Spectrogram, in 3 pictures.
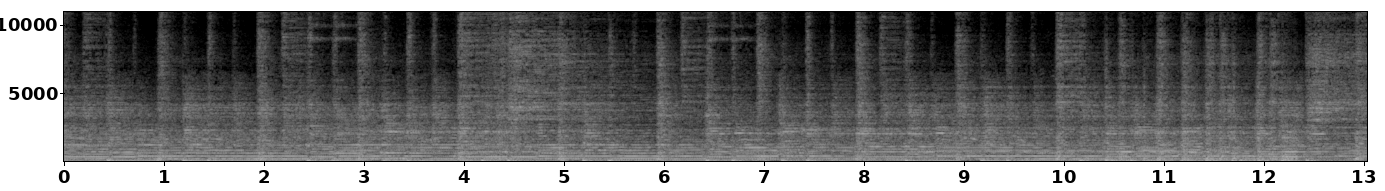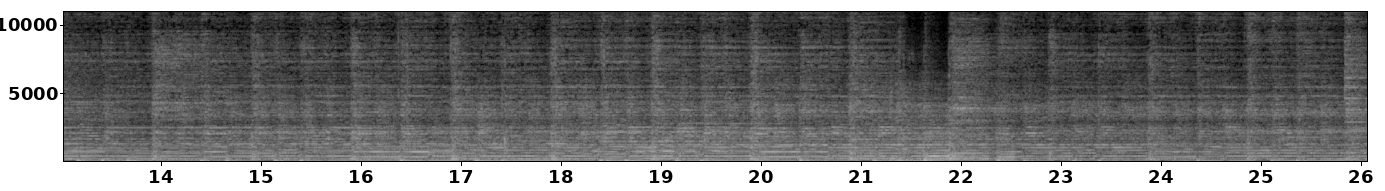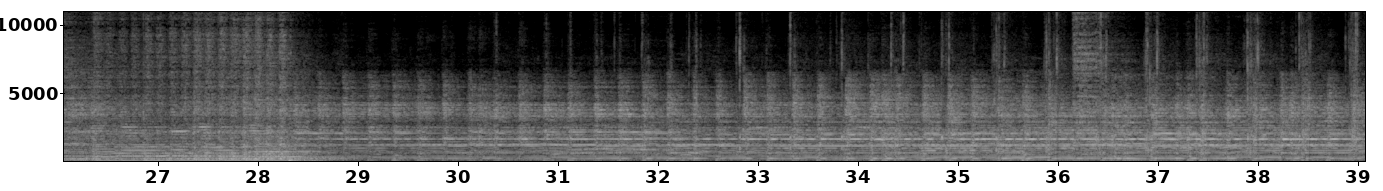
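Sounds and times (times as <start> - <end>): drum kit: 0.0 - 29.1
bass guitar: 0.0 - 39.0
electric guitars: 0.0 - 39.0.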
